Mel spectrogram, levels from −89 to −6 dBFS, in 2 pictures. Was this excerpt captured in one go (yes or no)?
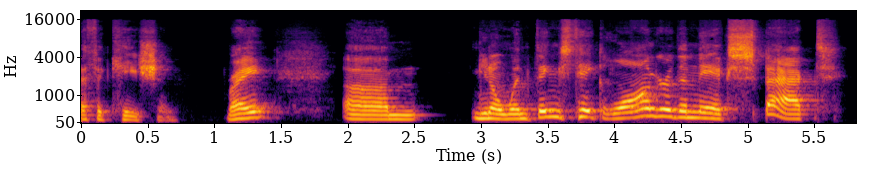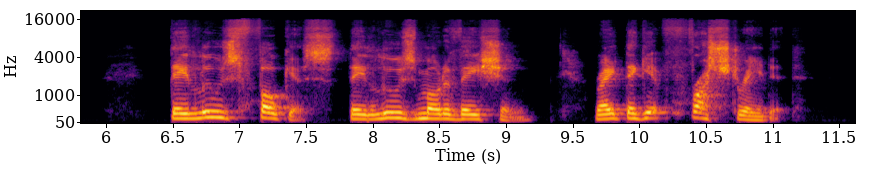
yes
